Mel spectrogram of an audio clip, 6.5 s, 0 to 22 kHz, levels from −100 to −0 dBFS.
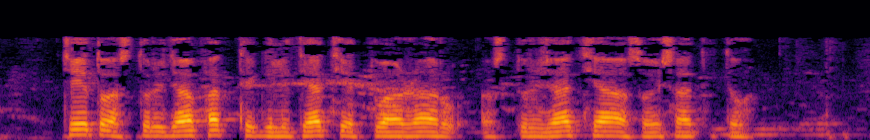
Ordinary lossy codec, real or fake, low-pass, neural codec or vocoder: MP3, 32 kbps; real; 7.2 kHz; none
